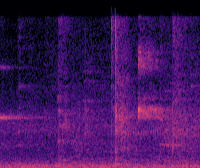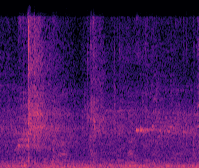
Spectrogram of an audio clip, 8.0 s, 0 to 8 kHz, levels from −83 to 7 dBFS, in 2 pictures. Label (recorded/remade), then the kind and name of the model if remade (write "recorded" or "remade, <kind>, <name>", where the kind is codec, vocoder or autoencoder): recorded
